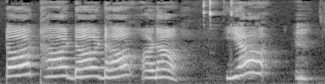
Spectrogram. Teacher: इसका उच्चारण करते समय हमारा जीभ मूर्धा से टकराता है, इसलिए इसे मूर्धन्य ध्वनि या मूर्धा ध्वनि कहा जाता है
